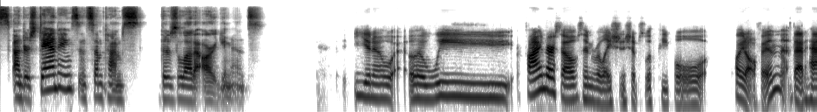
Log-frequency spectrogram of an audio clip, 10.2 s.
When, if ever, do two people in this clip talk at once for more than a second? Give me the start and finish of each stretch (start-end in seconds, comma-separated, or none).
none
